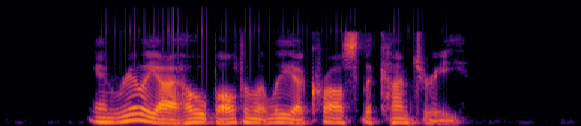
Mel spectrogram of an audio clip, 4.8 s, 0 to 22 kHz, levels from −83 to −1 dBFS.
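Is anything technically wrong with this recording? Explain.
Yes. A resampler restarted on every block affects the speech from start to end. The conversion from 16 kHz to 48 kHz was done on 40 ms blocks independently, so at each block edge the converter lacked the true neighbouring samples and produced a small error there. Those errors repeat at 25 Hz, heard as a steady low buzz or rapid ticking riding on the speech, present only while sound is playing.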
